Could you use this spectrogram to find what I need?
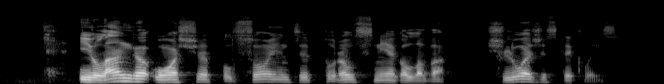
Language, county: Lithuanian, Vilnius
